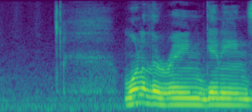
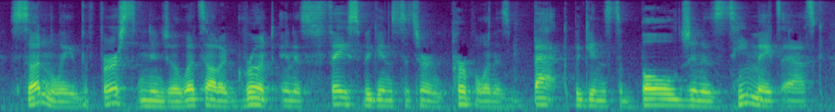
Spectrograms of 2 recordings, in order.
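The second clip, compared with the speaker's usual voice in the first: ordinary talk, nothing marked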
